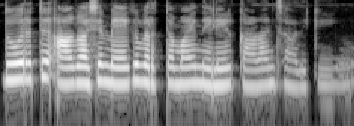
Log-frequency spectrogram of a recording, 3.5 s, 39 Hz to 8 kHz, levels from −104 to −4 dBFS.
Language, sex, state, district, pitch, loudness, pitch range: Malayalam, female, Kerala, Kollam, 230 Hz, -17 LUFS, 215-250 Hz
